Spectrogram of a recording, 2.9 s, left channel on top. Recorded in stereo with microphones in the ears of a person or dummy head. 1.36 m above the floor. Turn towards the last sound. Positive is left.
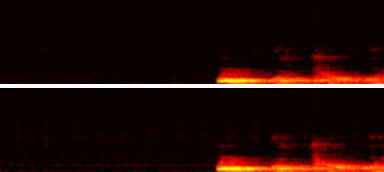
turn(degrees=-45)  # may be behind; listen again after turning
